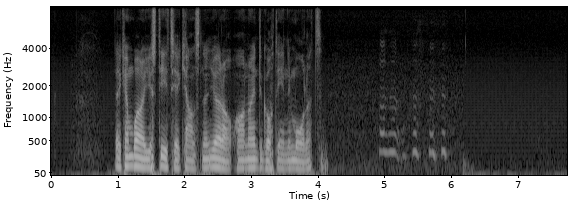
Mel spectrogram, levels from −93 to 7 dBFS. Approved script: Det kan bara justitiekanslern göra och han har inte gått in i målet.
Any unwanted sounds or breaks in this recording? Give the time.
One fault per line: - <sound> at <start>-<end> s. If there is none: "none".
- laugh at 4.9-6.0 s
